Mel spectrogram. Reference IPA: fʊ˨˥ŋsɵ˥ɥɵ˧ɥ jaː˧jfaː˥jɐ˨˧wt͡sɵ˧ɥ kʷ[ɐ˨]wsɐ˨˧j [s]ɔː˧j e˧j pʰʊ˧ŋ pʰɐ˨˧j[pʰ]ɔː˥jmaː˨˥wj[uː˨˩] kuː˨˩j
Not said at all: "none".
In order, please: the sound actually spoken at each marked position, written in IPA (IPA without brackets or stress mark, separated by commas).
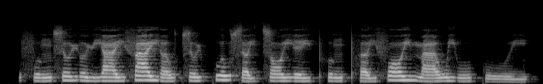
ɐ˥, t͡s, f, uː˨˧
